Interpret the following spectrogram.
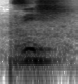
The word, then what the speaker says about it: sich: এবার হচ্ছে সামনে আমরা ই প্লেস করে দিই, ইস, মিশ, জিস। আমরা আরেকবার বলি, ইস, মিশ, জিস। আরো একটা ইজি ওয়েতে আমরা এই উচ্চারণগুলো প্রপারলি করতে পারি।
